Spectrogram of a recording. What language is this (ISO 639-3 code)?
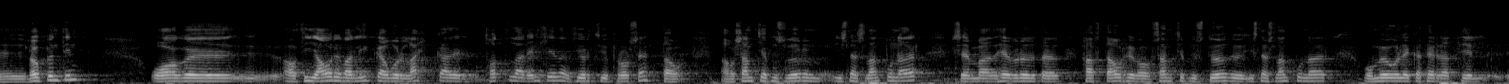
isl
